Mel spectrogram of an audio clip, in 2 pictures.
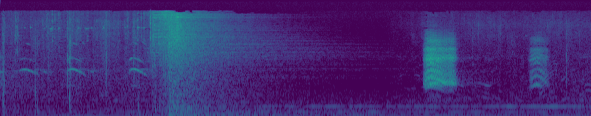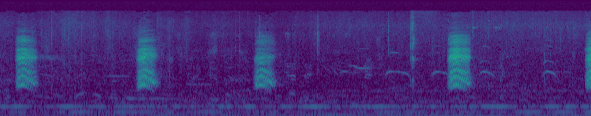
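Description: Crows caw in a video game, a series of sharp harsh calls spaced every second or so over a steady low ambient drone, following a brief loud whoosh near the start, with a voice talking in between.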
